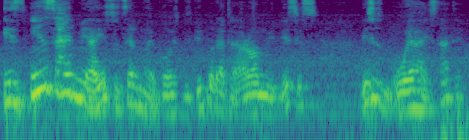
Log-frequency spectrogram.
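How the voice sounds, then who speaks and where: Very animated and quick, this Nigerian-accented man speaks in a higher voice as a studio guest recounting his own experiences. He keeps restating things in new words to stress them, and a distant, dull mic catches faint background noise.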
